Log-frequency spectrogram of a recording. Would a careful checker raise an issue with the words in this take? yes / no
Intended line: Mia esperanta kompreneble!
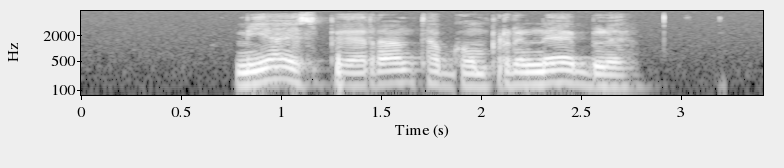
no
